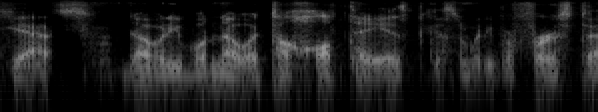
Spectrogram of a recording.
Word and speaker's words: Thoth: It's not pronounced Thoth; it's actually pronounced Tahote because there is no th sound in the ancient Egyptian language.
